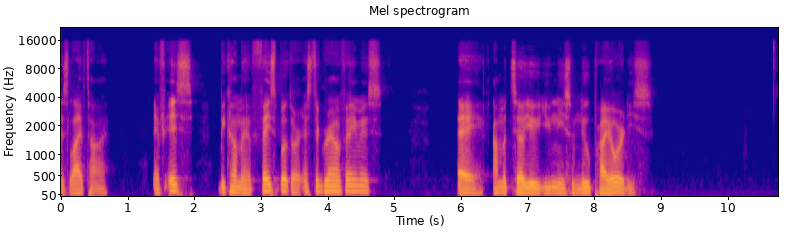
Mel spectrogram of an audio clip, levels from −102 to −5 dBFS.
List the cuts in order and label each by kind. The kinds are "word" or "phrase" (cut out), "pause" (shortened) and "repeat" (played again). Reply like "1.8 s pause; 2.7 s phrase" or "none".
3.4 s word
